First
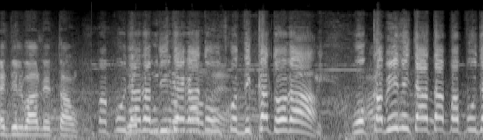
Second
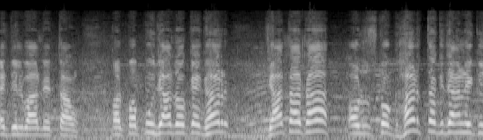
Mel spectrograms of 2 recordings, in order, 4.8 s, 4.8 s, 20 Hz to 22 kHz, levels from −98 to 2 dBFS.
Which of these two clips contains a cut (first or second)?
first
